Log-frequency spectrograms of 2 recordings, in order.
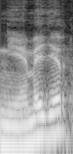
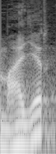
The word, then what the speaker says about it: Niemeyer: Niemeyer, como decimos aquí, o Mayer, como dicen, como dicen allí, lo pronuncian más alemán que nosotros,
